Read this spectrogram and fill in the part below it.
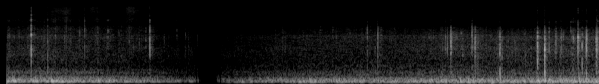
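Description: A fire crackles and pops steadily.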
